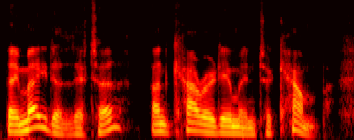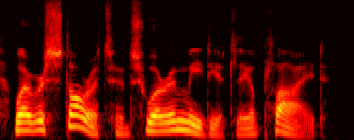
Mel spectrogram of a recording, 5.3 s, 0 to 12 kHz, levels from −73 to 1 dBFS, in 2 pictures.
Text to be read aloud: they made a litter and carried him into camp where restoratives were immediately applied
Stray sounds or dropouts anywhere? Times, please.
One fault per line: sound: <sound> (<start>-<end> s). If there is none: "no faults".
no faults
